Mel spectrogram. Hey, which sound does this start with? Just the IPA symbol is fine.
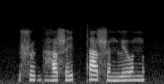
ʂ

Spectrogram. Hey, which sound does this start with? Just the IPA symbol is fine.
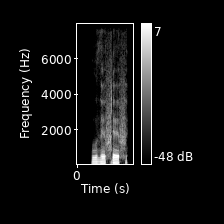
ʊ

